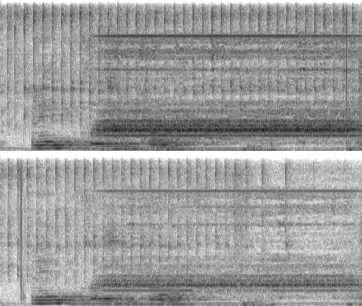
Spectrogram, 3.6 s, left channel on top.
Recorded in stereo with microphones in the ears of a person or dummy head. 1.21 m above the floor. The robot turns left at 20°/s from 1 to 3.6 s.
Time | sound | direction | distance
0.3 | a drawer | 15° left (ahead or behind) | 1.5 m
